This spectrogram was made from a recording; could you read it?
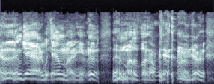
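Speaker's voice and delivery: very slow, rough, groggy just-woke-up drawl, dragged out. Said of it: "sounding like he straight up just woke up after, like, a bender".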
